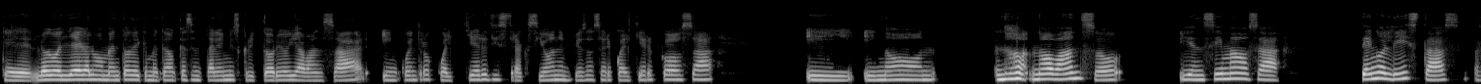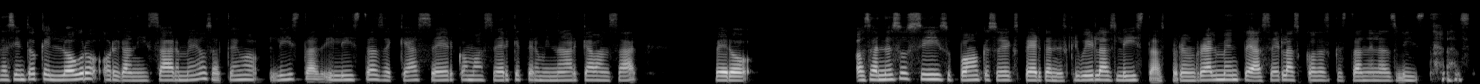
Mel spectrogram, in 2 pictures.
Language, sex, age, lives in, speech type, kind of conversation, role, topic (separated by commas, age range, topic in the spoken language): Spanish, female, 30-34, United States, conversation, advice, user, ¿Cómo puedo dejar de sentirme abrumado por los plazos y mejorar mi gestión del tiempo?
